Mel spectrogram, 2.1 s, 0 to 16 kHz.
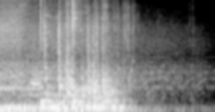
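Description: A 28 gauge steel wire snapping under a bucket of water: sharp cracks and a clatter about half a second in, over a loud low rumble that dies away by about a second and a half in.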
